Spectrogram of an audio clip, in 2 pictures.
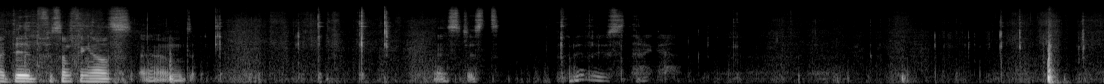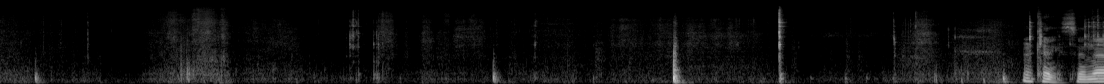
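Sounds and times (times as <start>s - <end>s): metal parts clicking and knocking: 21.3s - 22.0s.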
